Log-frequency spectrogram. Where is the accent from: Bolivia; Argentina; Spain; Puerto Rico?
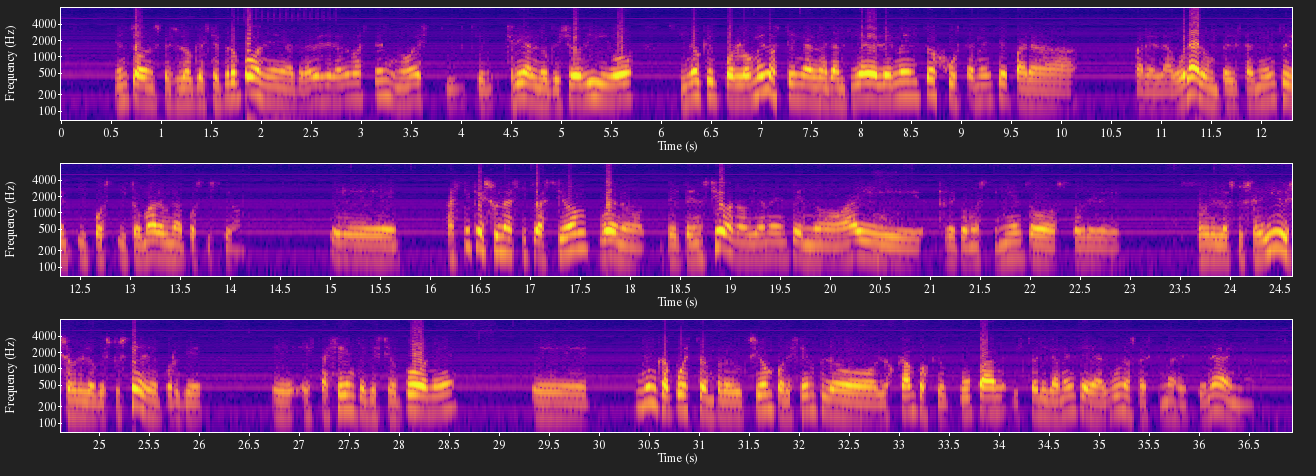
Argentina; Buenos Aires; cómo vengo yo a contar la historia siendo de otro lugar, de Buenos Aires, me tratan como porteño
